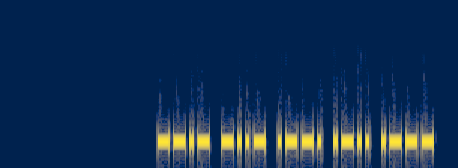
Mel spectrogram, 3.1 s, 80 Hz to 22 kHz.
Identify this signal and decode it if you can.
Morse code, heard as a keyed tone, about 44 wpm, 700 Hz. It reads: QXPLJ
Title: Code Groups - 5 Letters - 45wpm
